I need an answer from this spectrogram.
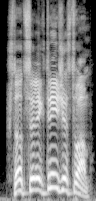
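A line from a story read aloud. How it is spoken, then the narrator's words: Shout. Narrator (Russian): выкрикнул я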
